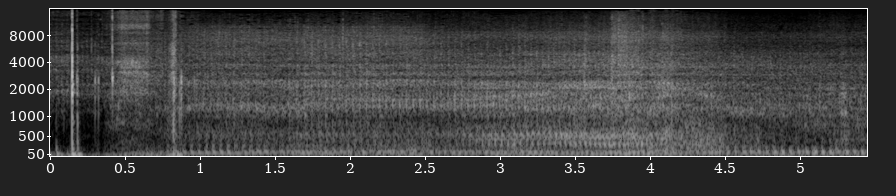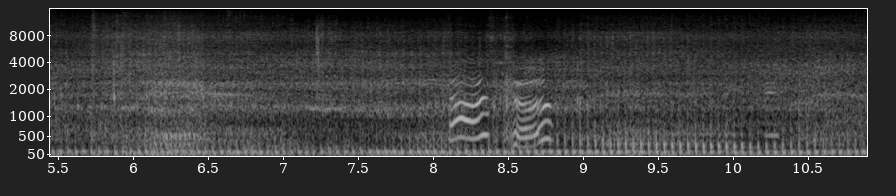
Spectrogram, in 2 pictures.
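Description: Kawasaki KLX250 single-cylinder four-stroke dirt bike engine running steadily as it is ridden over rough ground. A sharp knock comes right at the start, and a brief warbling, voice-like sound comes about eight seconds in.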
